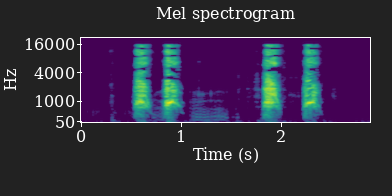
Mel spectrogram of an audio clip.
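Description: A Yorkshire Terrier gives two pairs of quick, high-pitched yappy barks.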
